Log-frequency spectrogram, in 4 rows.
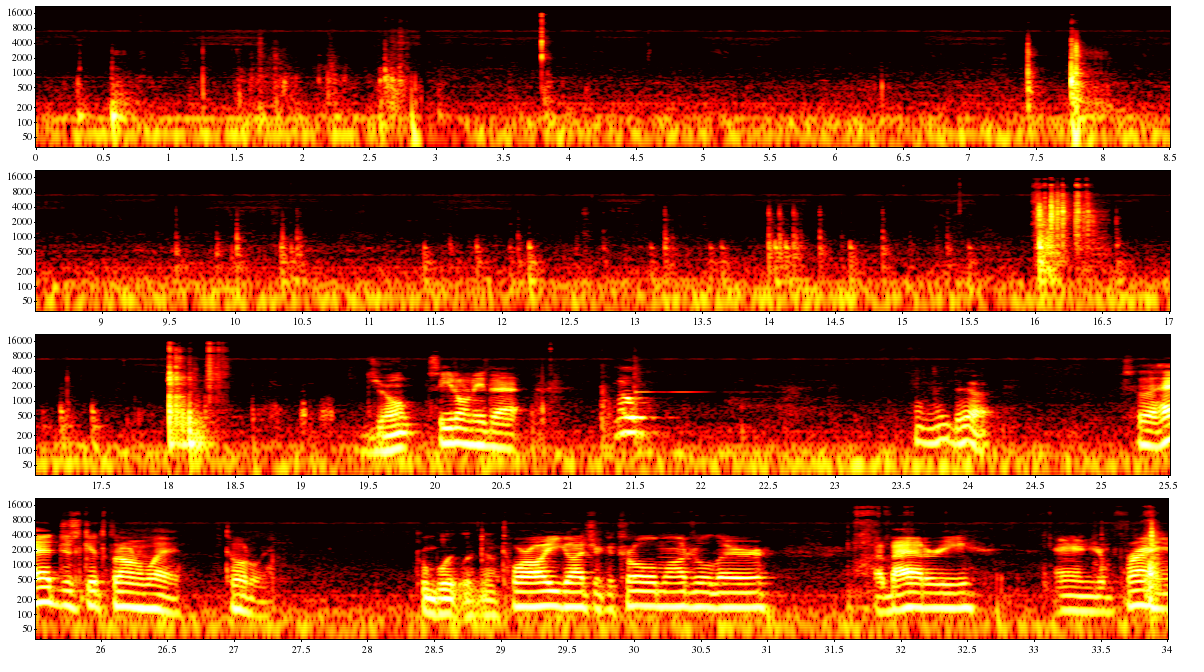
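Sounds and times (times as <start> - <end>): crickets chirping: 0.0 - 34.0
parts clattering: 9.8 - 19.4.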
